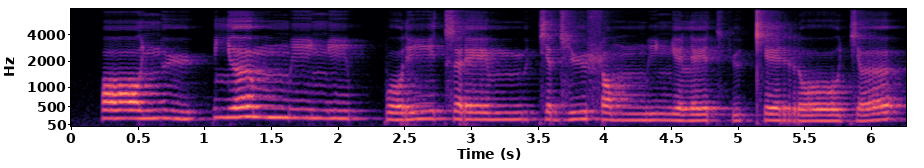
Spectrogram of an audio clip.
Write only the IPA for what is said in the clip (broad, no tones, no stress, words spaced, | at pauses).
ɔːɲy | ʎəːmːiː ɲiːpːoɾiːt͡sə ɾeːmːycəd͡zy ɬɔmːiɲe let͡sʼy cʰeroːcəː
